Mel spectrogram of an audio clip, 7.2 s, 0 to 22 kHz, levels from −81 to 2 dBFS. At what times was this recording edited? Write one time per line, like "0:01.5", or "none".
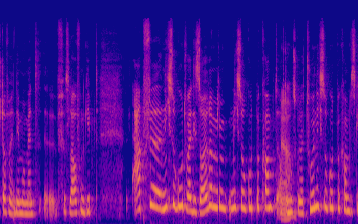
0:04.4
